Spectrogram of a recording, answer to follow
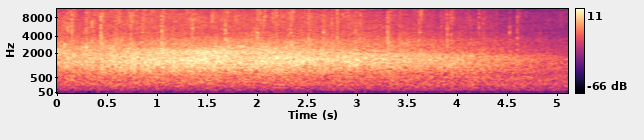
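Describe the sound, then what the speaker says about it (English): Audience applause at a securities market symposium, a dense, steady wash of many hands clapping that holds strong for several seconds before tapering off near the end. "Can we have a round of applause, please?"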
